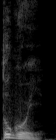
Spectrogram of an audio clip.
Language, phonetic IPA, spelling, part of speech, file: Russian, [tʊˈɡoj], тугой, adjective, Ru-тугой.ogg
- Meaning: tight, taut (under high tension)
